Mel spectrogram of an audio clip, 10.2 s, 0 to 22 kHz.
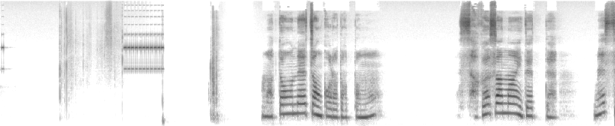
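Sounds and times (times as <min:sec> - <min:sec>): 
handling noises: 0:01.0 - 0:02.1
telephone bell ringing: 0:02.0 - 0:02.8
speech: 0:04.4 - 0:06.4, 0:07.9 - 0:10.2.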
